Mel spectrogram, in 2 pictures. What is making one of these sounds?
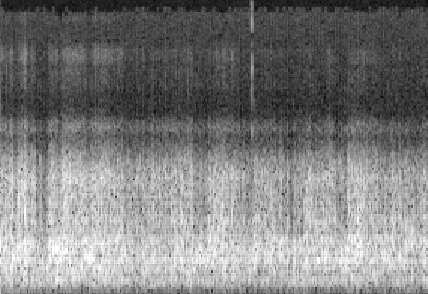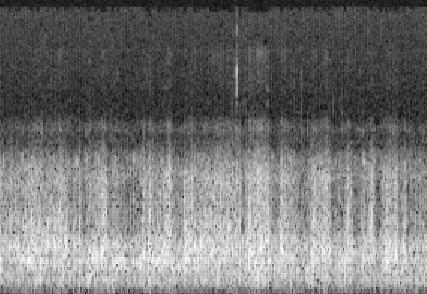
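Wind rushes steadily past a moving bicycle.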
